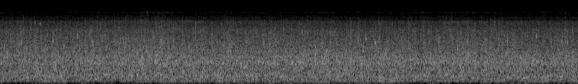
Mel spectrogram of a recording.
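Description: River stream flowing outdoors, a steady, dense broadband rush of water that stays constant and close throughout with no voices.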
